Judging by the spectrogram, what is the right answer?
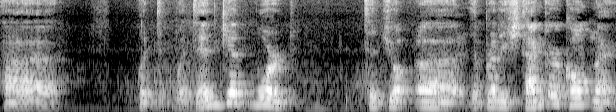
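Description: With a Belfast accent, a man speaks very slowly in a fairly high voice with very wide pitch swings and long, frequent pauses. Light background noise and audible room echo are present. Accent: Belfast Northern Irish. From Belfast, Northern Ireland; Northern Ireland. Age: 80s+. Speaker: retired electrician and former merchant seaman; interviewee. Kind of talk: life story interview. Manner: halting, many fillers. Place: home room.

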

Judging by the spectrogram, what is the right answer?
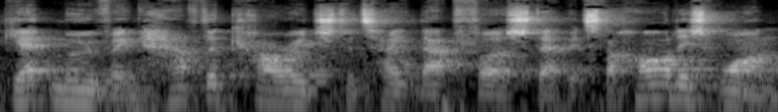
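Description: Room echo is audible as a man speaks at a moderate pace with fairly even intonation. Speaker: personal trainer. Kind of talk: casual vlog chat. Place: gym. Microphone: phone near.

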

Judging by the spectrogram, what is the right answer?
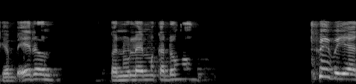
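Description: A woman with lively intonation, a fairly high pitch and a fairly slow pace. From Visayas, Philippines. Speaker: vlogger mother. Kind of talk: casual family vlog chat. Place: home room. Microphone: video call.

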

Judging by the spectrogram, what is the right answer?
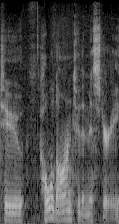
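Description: Ordinary pitch variation over light background noise. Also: man. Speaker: photobook reviewer. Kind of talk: reflective commentary. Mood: calm, thoughtful.

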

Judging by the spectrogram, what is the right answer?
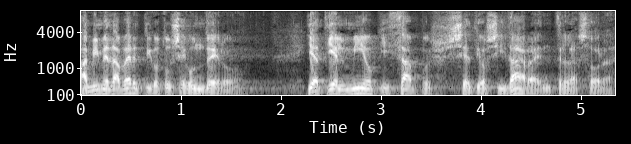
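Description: With a very deep, low pitch, a man speaks in a dramatic, bright, sharp tone, his pitch swinging very widely and marked by vocal fry. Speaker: Holy Week orator. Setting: stage with audience. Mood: solemn, lyrical. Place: stage. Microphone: podium.

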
